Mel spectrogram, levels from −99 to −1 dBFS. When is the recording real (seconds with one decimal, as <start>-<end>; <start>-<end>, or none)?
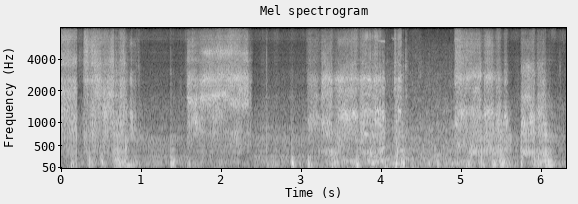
3.8-5.0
